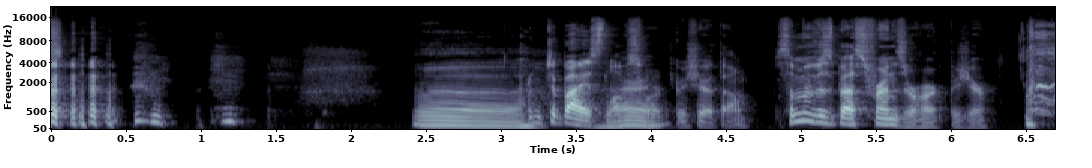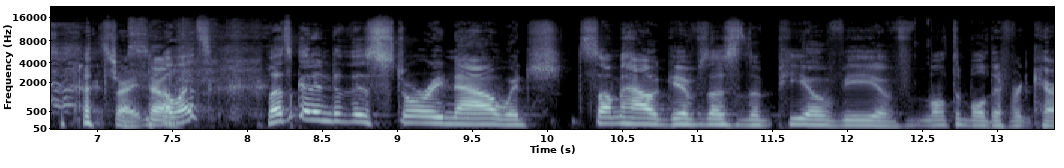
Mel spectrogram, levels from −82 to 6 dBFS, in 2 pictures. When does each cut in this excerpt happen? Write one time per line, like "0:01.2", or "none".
0:06.3
0:10.2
